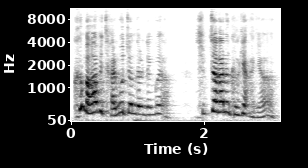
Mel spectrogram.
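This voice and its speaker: Bible study teacher, male, very high voice, emphatic and repetitive, keeps asking the room questions. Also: big pitch swings, brisk, pushed and bright. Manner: emphatic, fires rhetorical questions at listeners; repeats phrases for emphasis. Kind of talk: preaching Bible study lesson.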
